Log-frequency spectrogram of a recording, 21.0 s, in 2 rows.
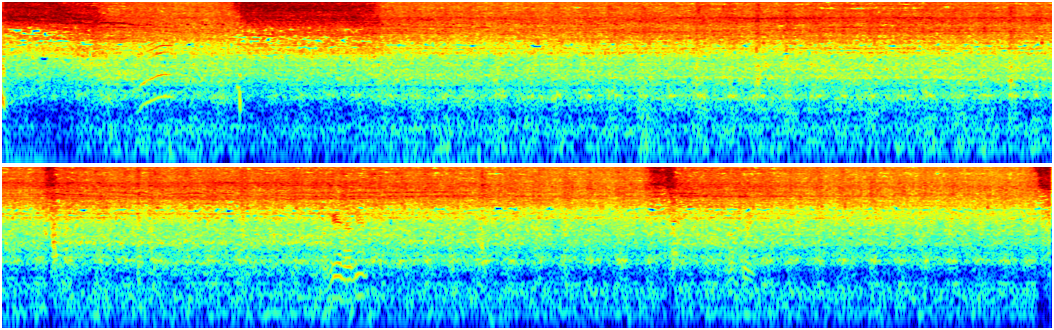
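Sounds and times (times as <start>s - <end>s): car engine idling: 0.0s - 21.0s
air sucking at engine opening: 2.2s - 4.3s, 7.6s - 13.7s, 16.9s - 17.9s.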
